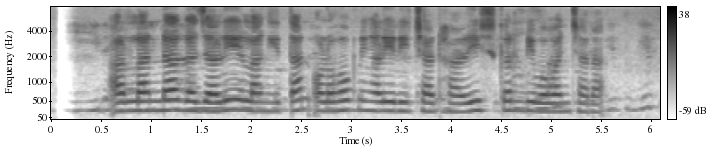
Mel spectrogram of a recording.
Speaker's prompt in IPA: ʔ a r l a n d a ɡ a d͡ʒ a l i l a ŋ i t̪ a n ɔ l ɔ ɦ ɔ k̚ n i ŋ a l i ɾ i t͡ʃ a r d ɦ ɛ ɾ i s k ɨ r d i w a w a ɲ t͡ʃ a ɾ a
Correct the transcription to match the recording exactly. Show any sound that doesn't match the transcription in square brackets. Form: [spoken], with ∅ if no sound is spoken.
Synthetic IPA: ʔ a r l a n d a ɡ a d͡ʒ a l i l a ŋ i t̪ a n ɔ l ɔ ɦ ɔ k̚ n i ŋ a l i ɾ i t͡ʃ a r d ɦ [a] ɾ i s k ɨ r d i w a w a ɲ t͡ʃ a ɾ a

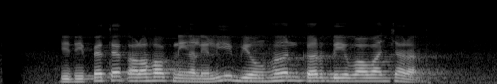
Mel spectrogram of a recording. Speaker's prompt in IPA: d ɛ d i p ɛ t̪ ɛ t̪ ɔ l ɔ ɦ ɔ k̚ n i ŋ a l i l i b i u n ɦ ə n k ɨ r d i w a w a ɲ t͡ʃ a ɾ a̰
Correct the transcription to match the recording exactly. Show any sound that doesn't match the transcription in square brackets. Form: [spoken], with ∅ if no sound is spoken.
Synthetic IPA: d [i] d i p ɛ t̪ ɛ t̪ ɔ l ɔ ɦ ɔ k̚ n i ŋ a l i l i b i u [ŋ] ɦ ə n k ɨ r d i w a w a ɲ t͡ʃ a ɾ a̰

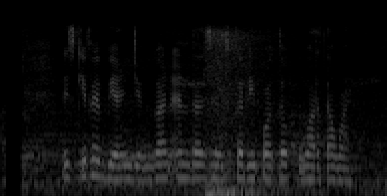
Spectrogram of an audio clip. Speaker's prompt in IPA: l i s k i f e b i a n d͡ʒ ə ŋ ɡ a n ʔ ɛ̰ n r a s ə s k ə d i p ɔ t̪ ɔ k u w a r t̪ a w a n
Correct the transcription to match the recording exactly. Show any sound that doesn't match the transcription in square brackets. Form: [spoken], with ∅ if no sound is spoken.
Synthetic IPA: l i s k i f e b i a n d͡ʒ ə ŋ ɡ a n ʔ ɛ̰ n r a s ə s k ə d i p ɔ t̪ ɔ k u w a r t̪ a w a n

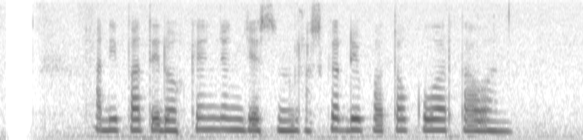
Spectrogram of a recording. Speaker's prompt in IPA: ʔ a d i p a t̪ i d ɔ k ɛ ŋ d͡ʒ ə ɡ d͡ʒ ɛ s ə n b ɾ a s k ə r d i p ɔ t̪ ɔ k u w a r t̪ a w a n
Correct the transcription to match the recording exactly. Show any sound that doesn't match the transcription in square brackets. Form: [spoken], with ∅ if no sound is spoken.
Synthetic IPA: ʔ a d i p a t̪ i d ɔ k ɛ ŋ d͡ʒ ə [ŋ] d͡ʒ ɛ s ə n b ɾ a s k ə r d i p ɔ t̪ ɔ k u w a r t̪ a w a n

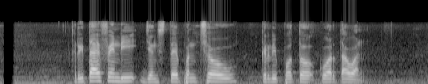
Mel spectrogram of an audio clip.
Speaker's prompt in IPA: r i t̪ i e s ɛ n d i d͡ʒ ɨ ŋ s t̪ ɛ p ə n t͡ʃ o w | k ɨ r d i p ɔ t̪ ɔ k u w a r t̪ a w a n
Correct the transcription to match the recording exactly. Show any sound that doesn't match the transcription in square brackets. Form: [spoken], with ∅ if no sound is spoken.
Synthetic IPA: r i t̪ [a] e [f] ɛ n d i d͡ʒ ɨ ŋ s t̪ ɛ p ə n t͡ʃ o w | k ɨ r d i p ɔ t̪ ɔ k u w a r t̪ a w a n

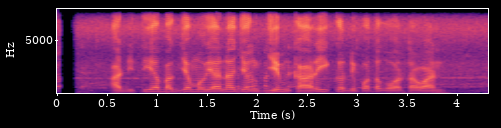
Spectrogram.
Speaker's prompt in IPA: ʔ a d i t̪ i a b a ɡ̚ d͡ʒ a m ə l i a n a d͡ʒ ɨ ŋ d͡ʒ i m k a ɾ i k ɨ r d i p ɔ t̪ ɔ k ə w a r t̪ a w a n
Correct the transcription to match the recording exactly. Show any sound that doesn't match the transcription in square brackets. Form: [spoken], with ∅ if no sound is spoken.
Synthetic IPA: ʔ a d i t̪ i a b a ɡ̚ d͡ʒ a m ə l i a n a d͡ʒ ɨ ŋ d͡ʒ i m k a ɾ i k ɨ r d i p ɔ t̪ ɔ k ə w a r t̪ a w a n

